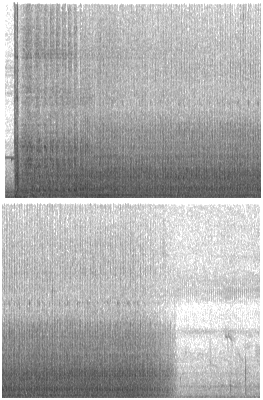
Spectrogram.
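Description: A truck engine running steadily and loudly; it comes in abruptly at the start and fades out about eight and a half seconds in.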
